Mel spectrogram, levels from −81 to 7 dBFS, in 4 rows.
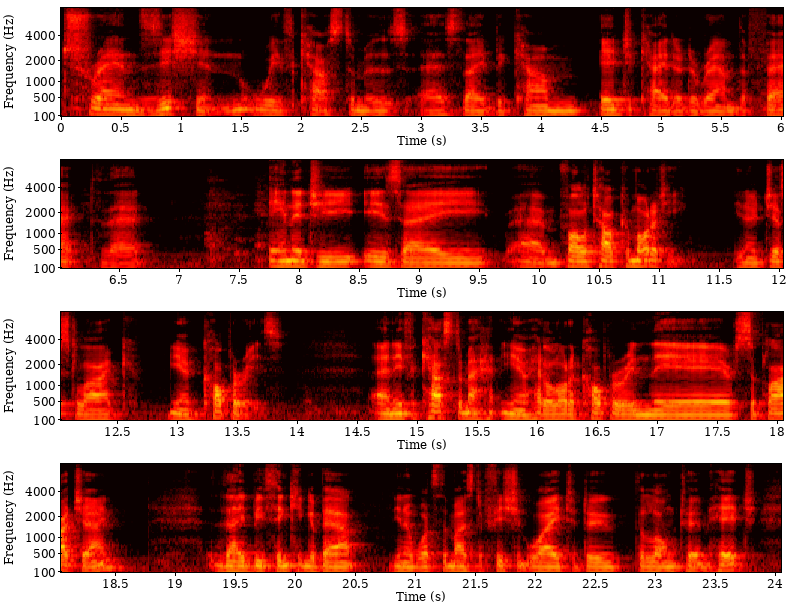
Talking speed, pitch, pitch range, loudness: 140 wpm, 100 Hz, 95-105 Hz, -34 LUFS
